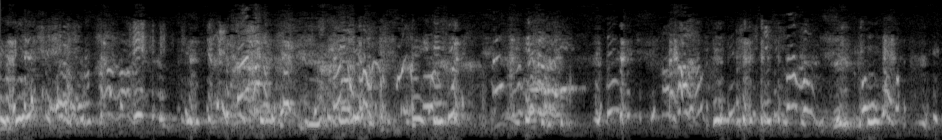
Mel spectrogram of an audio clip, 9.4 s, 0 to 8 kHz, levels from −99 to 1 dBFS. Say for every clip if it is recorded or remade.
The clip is recorded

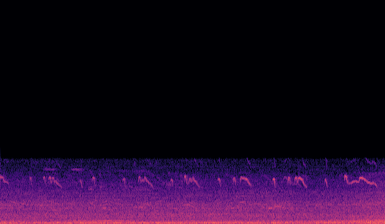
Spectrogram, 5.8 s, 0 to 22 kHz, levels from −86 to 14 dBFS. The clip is remade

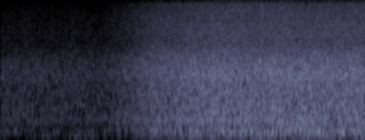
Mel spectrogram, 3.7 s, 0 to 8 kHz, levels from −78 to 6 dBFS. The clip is remade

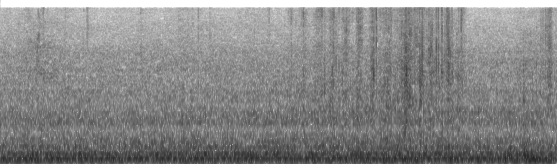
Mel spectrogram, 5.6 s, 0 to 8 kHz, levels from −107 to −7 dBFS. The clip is recorded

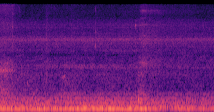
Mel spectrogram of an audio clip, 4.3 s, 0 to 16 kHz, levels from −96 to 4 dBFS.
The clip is recorded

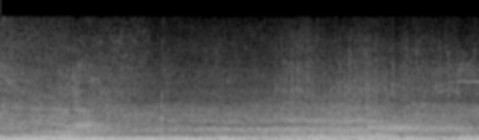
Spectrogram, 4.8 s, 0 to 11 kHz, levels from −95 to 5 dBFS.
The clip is recorded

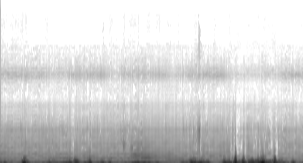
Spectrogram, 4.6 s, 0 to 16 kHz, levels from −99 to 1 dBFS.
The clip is remade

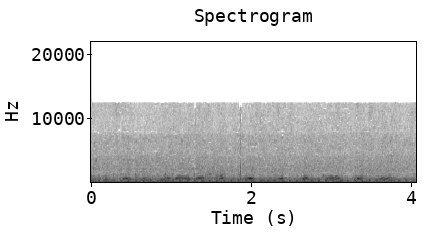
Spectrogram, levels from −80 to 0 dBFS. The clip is recorded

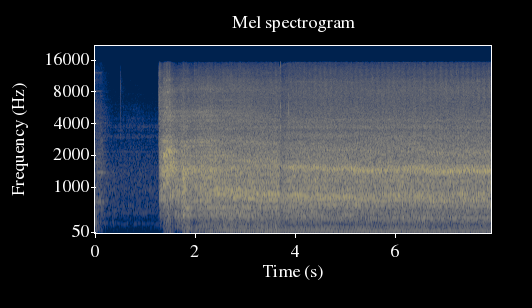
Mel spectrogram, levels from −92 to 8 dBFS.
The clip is recorded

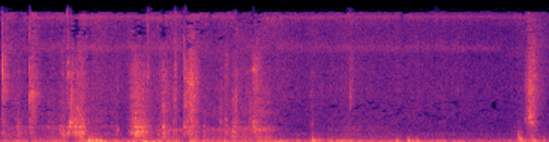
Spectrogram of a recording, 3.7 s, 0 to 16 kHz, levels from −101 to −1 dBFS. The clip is recorded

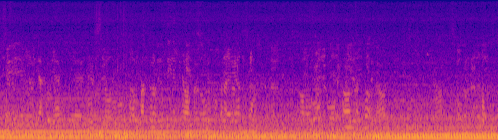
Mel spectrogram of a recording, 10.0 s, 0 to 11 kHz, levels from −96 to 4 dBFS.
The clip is recorded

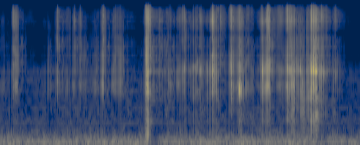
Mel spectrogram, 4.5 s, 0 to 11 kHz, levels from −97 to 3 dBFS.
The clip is remade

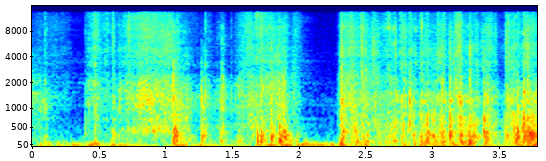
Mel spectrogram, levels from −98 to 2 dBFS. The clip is recorded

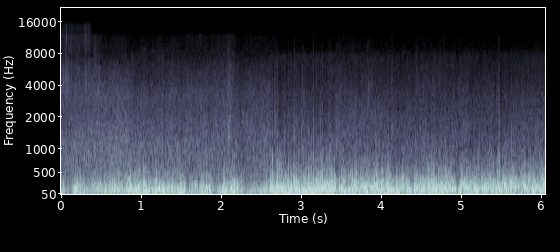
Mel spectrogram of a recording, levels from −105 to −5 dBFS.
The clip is recorded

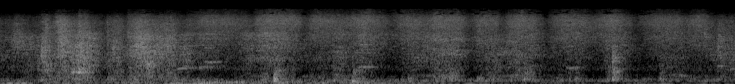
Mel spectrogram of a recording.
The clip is recorded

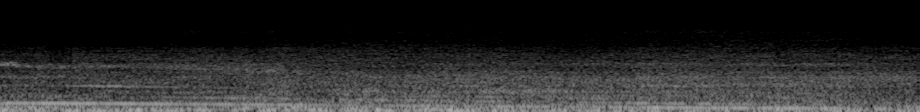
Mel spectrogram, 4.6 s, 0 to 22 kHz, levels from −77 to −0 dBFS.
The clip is remade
